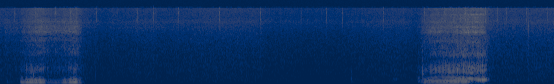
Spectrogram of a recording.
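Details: A sleeping dog snoring: two low, rattling snores about six seconds apart with near silence between.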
